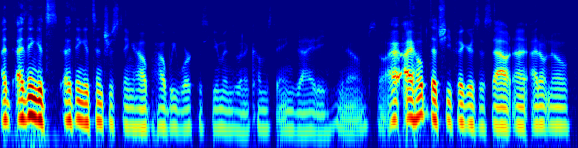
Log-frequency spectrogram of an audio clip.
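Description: A man's voice: low voice, fast talker, vocal fry, few pauses, a little mellow, no echo, studio quality. A man co-hosting a podcast in a casual, informal way, thinking aloud with some hesitation. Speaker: podcast co-host. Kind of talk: casual chat.

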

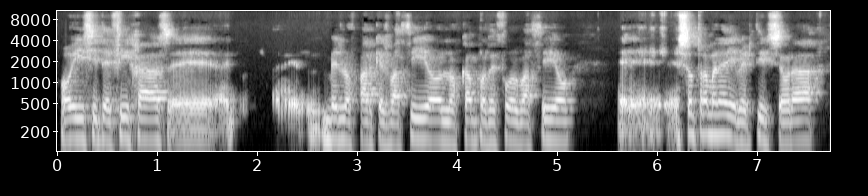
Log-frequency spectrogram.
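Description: A man's voice: on the high side, a little mellow. A middle-aged man from Galicia with a faded Galician accent mixed with other Spanish, an interview guest who talks earnestly and hesitantly, often repeating words. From Galicia, Spain. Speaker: interview guest, former football player. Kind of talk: casual conversational interview.

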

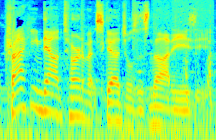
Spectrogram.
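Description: A man hosting a high school sports radio show, chatty and laughing often, his voice a little rough from lack of sleep. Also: sing-song, a little fast, music in the background.

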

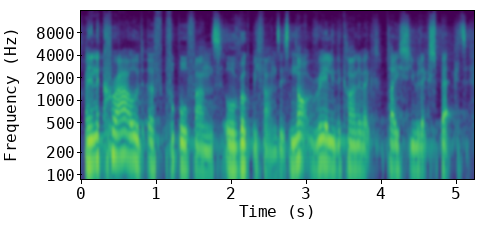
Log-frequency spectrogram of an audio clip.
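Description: A man's voice: medium pitch, moderate pace, a little mellow. A British man giving an informal sermon in a chatty, jokey way, speaking as a church worship leader and engaging his listeners with questions. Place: large church hall in front of a congregation. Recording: reverberant hall, live church talk.

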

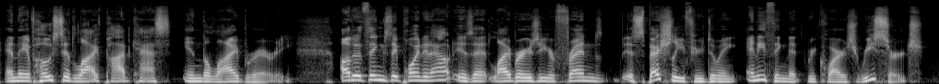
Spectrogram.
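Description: A man co-hosting a podcast, explaining things in a measured, conversational way. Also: fairly high pitch. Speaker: podcast co-host.

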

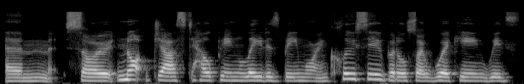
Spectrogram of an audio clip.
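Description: A woman's voice: on the low side, measured pace, a little mellow. A woman with an Australian accent, a guest author on a podcast, telling personal stories animatedly and laughing easily. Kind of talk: conversational interview.

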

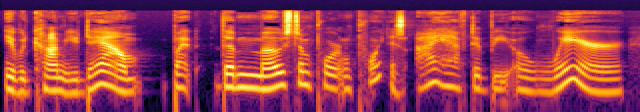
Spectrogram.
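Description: A woman with a low, gravelly voice co-hosts a podcast discussion. She talks intensely and emphatically, and her voice climbs when she is animated. The sound is close and dry. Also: moderate pace, dry recording. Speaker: podcast co-host.

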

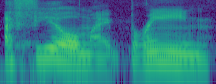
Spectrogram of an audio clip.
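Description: A man's voice: mid-range voice, animated, very slow, dark tone. A man chatting casually as a podcast guest, informal and jokey. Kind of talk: casual chat, answering quick-fire questions.

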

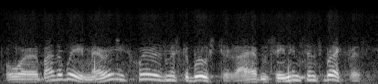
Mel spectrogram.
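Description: Slangy high-pitched 1930s radio boarder. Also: male voice, sing-song, fast, phone-quality sound, a little hiss or hum. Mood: blunt, teasing. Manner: slangy, blunt. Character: slangy, blunt male boarder at lunch table. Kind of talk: 1930s radio comedy acting. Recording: old 1930s radio recording.

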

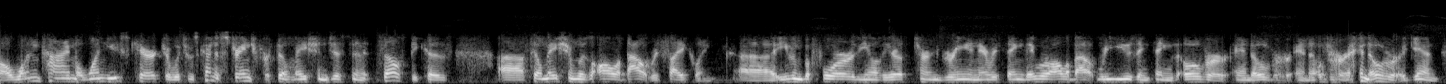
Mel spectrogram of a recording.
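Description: A man's voice: mid-range voice, brisk, dry recording. A middle-aged man chatting casually as an interview guest, rambling along with self-deprecating jokes. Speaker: interview guest, special effects animator. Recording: narrow-band phone or internet call.

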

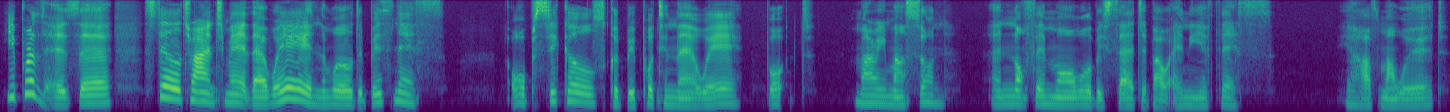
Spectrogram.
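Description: A woman voicing a cold, scheming older matriarch who speaks with measured, genteel condescension in a story reading. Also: sits low, darkish tone, dry recording, studio quality. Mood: smug threat.

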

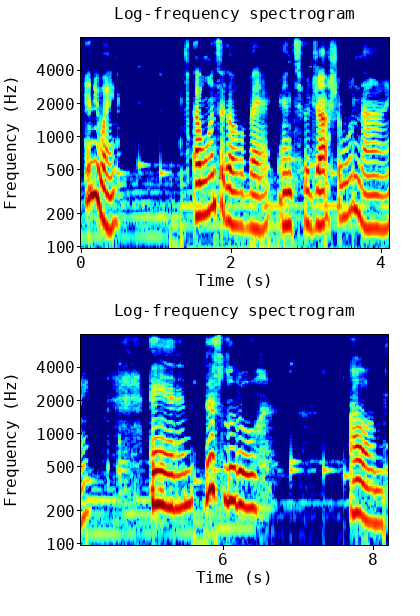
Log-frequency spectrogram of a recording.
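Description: A woman hosting a devotional podcast, talking hoarsely in a casual, conversational way and reading scripture aloud. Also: medium pitch, expressive, slow pace, pauses often, dark tone, soft background music. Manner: conversational, reads scripture aloud, chatty fillers. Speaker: podcast host.

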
